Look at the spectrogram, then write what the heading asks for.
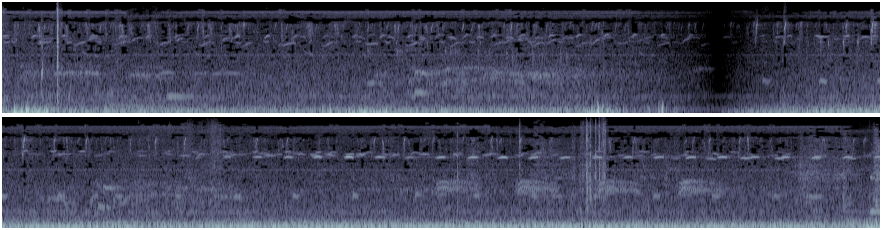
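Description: Small birds chirping in quick repeated notes over a steady low rumble, with faint piano music; the sound drops out briefly about five seconds in.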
